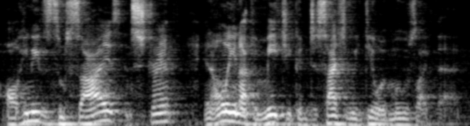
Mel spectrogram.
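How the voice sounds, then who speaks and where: A man voicing a calm, authoritative adult male ninja teacher with a measured delivery in a story reading. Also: medium pitch, reverberant, pitched below the performer's own voice, lightly acted. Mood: appraising.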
